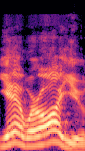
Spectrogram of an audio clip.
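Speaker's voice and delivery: put-on New Jersey accent. Retelling a prank call, voicing the woman who answered: New Jersey accent. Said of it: "Like this New Jersey style accent".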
